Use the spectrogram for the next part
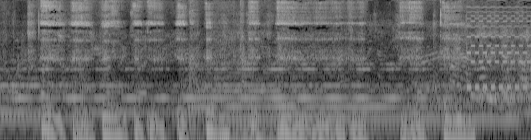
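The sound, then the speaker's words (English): A telephone rings loudly, its bright electronic tone pulsing in a steady, repeating pattern for several seconds without pause. “It appears that the phone is ringing.”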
